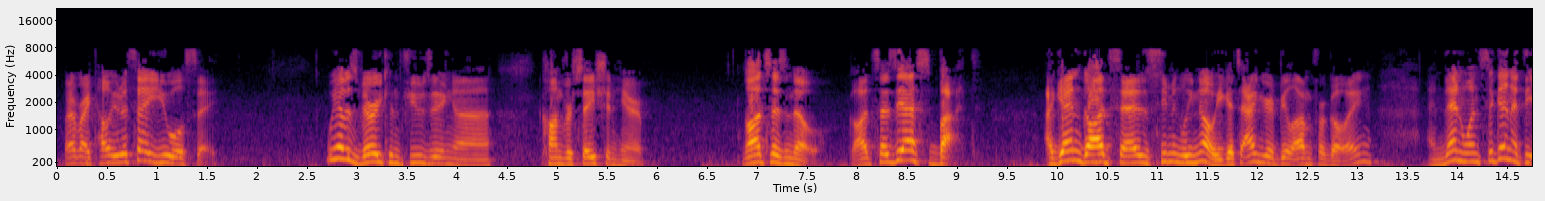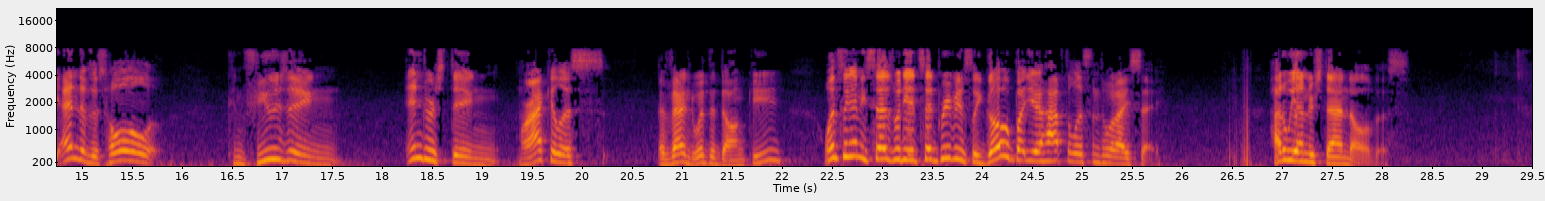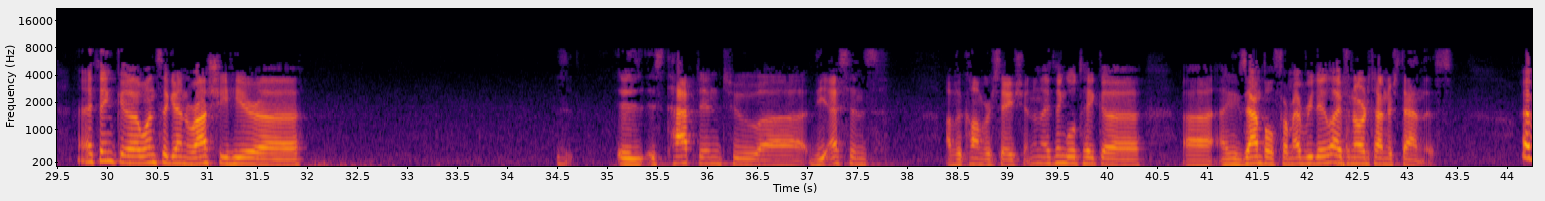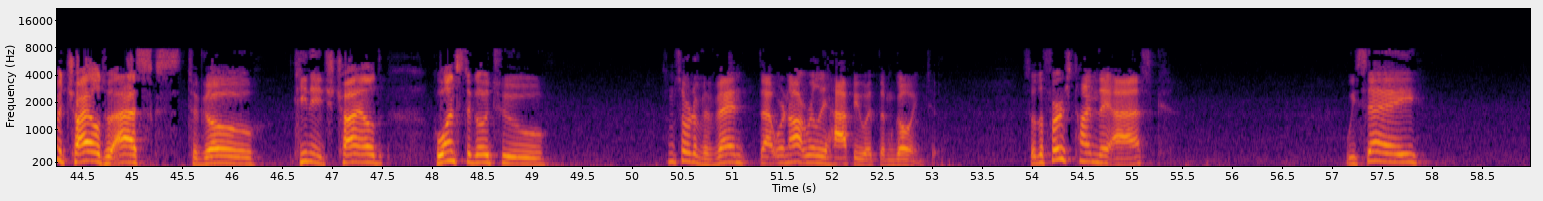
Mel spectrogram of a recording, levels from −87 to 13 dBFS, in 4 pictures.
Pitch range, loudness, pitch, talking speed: 140-200 Hz, -15 LUFS, 165 Hz, 155 wpm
